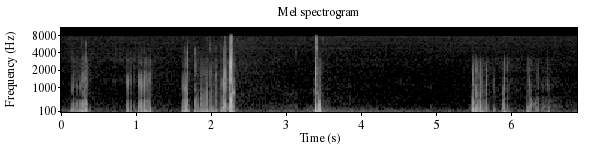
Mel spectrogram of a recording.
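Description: Short irregular bursts of low gurgling and squelching from the abdomen in a quiet room; ordinary stomach growling on an empty stomach.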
